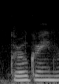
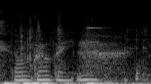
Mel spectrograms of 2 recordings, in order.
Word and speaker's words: grosgrain: Oh, I didn't know that's how you pronounce it. I've been grosgrain. I've been saying grosgrain for years.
